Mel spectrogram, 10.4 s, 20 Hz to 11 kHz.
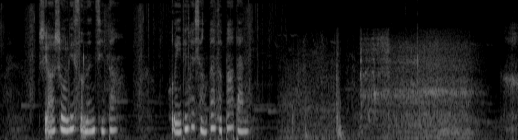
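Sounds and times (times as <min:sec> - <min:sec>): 
speech: 0:00.8 - 0:02.4, 0:03.4 - 0:05.1
car engine starting: 0:05.7 - 0:09.7.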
